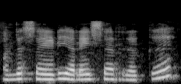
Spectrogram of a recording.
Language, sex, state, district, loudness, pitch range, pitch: Tamil, female, Tamil Nadu, Kanyakumari, -15 LUFS, 230-255 Hz, 240 Hz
